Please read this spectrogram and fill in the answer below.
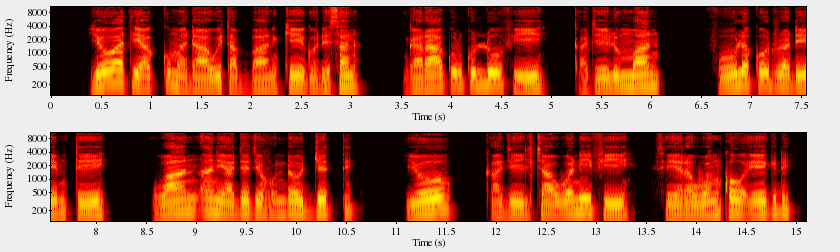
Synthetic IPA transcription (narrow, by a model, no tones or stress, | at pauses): jo̞ːɐt̪ɪɐkːʊmɐd̪aːwɪt̪ɐbːaːŋkeːɡɔᶑɛsɐnɐ | ɡɐɾaːkʼʊlkʼʊlːuːfɪ | kʼɐd͡ʒe̞ːlʊmːaːn | fuːlɐkoːd̪ʊɾɐd̪e̞ːmt̪eː | waːnɐnɪɐd͡ʒɐd͡ʒɛɦʊnd̪ɐhɔd͡ʒːɛt̪ːɛ | jo̞ː | kʼɐd͡ʒe̞ːlt͡ʃaːwːɐniːfɪ | se̞ːɾɐwːɐŋkoːeːɡd̪ɛ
